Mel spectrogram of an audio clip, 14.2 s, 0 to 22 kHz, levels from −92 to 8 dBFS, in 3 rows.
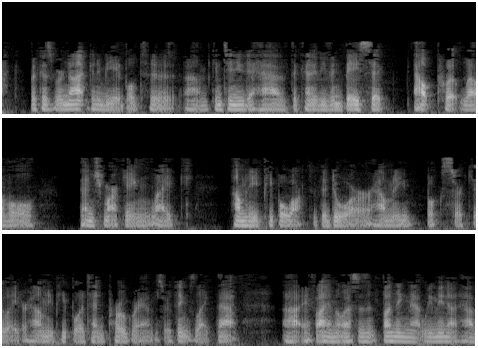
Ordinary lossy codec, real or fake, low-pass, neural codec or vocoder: MP3, 24 kbps; real; 7.2 kHz; none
